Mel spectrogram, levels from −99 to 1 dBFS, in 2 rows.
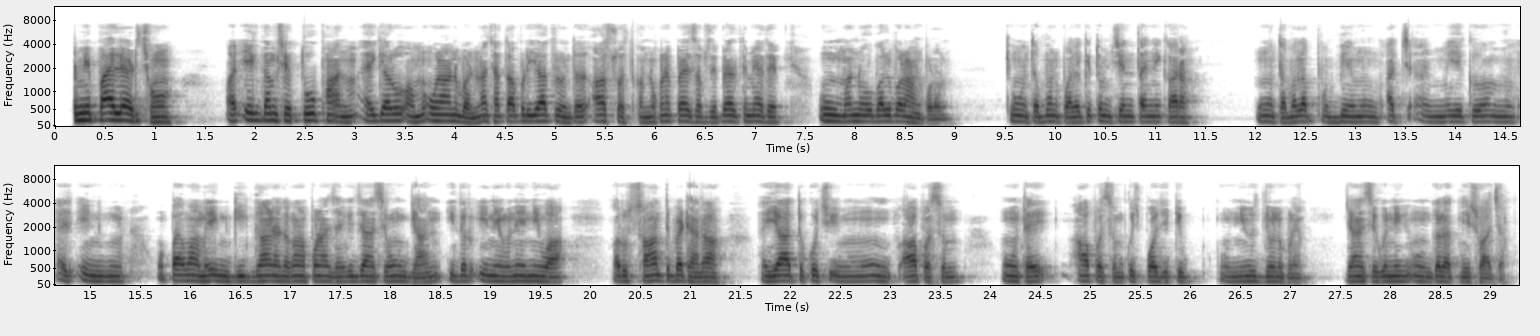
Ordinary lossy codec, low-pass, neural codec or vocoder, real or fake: AAC, 32 kbps; 7.2 kHz; none; real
